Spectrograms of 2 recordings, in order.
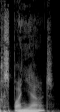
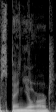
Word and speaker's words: Spanjaart: That over there is Spanjaart. Oh, good pronunciation this time. Yes, usually it's Spanjaart.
